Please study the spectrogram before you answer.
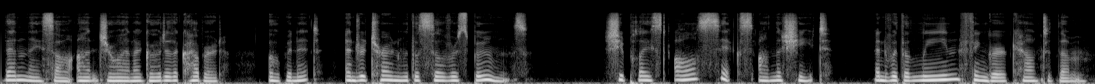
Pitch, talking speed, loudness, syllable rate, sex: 180 Hz, 170 wpm, -15 LUFS, 4.3 syllables/s, female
